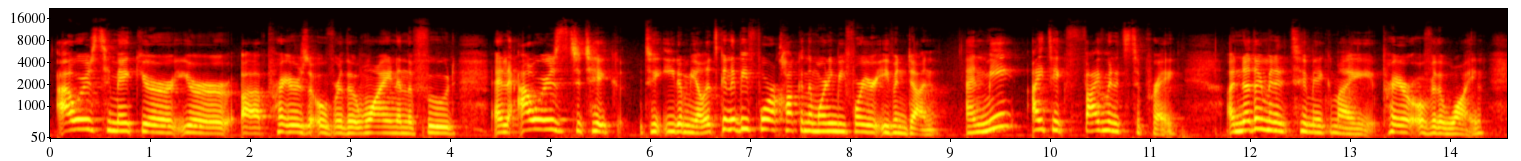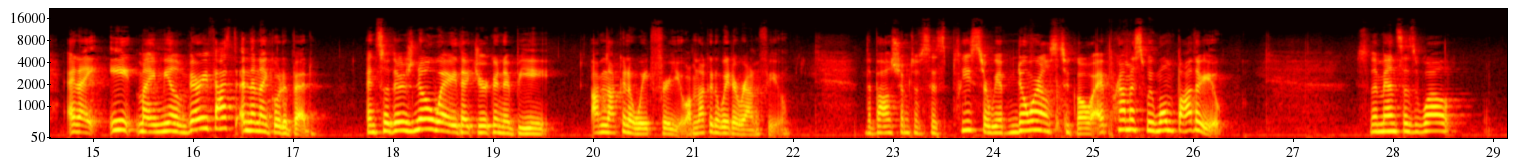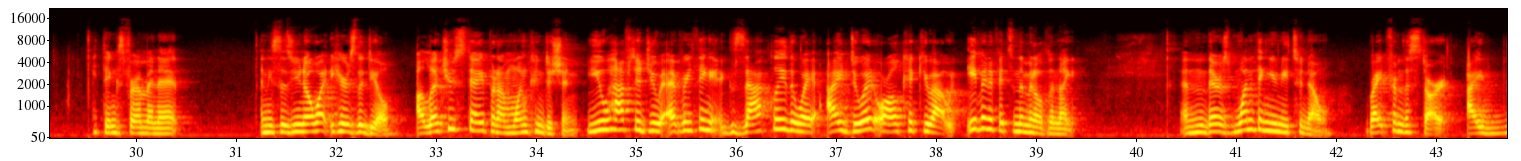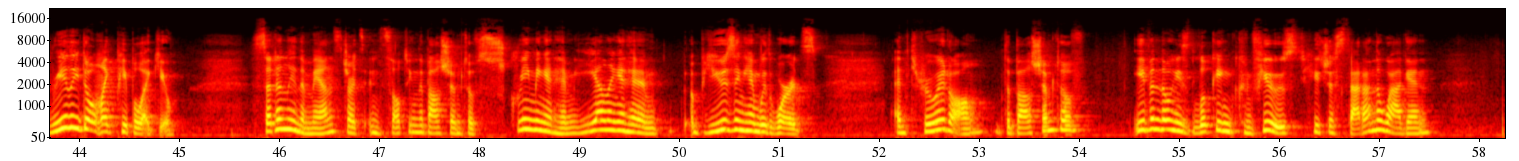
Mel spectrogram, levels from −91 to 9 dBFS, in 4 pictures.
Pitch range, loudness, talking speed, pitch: 190-260 Hz, -16 LUFS, 220 wpm, 220 Hz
